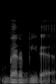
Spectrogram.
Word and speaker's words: Beterbiev: Beterbiev.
